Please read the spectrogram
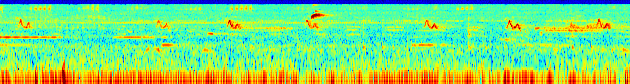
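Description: Small birds chirping, short high calls repeating every second or so, over a steady low rumble.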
